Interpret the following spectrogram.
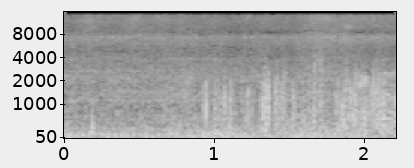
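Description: Wind buffeting the microphone of a moving vehicle: a loud, steady low rumble, with the road and engine noise buried under it.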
